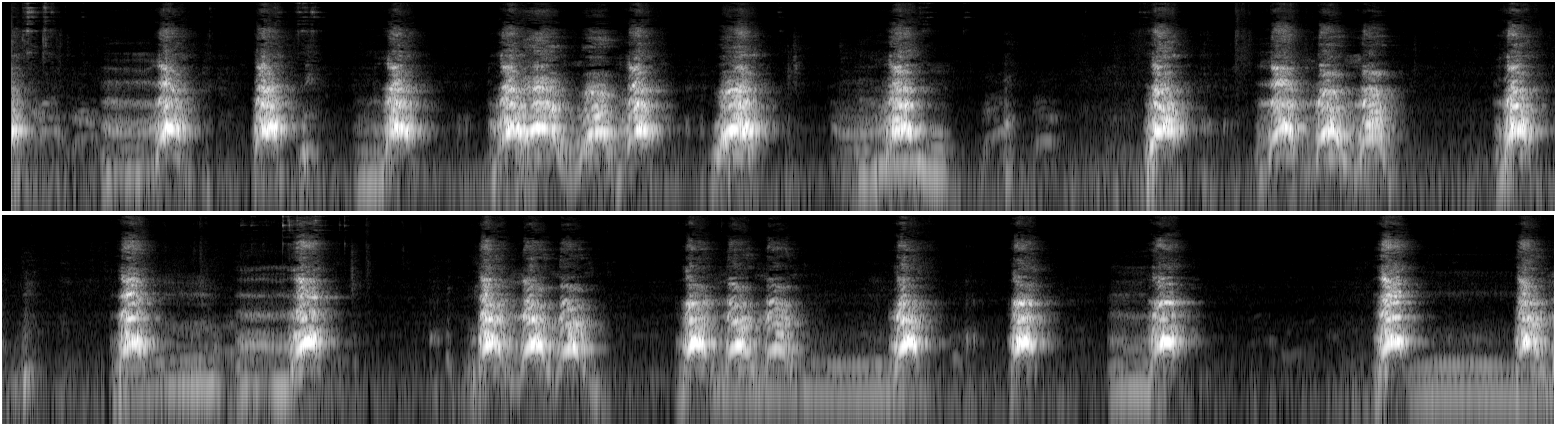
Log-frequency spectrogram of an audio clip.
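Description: Basset hound barking repeatedly in loud, deep single barks, often in quick runs of two or three with short pauses between, excited by a dog it sees on the TV.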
